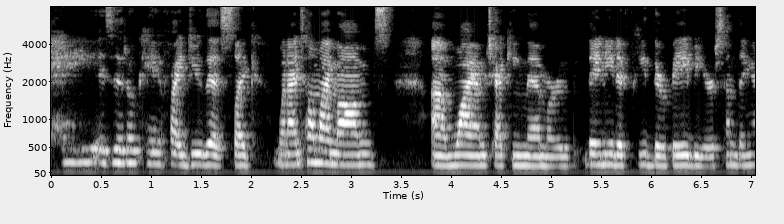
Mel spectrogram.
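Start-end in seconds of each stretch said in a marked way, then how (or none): 0.1-1.8 soft, tentative request for permission; hesitant, quiet permission-seeking; timid asking. Retold or imitated. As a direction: ask meekly, unsure of yourself. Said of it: "you can't just say".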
